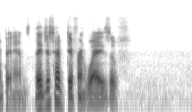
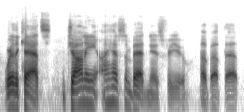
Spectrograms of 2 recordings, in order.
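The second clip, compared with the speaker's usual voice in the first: usual speaking voice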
